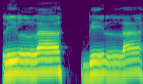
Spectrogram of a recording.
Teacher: Nah, ini sekarang yang mendahului lafaz Allahnya baris di bawah jadi tipis.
